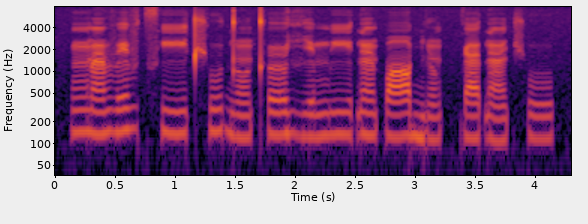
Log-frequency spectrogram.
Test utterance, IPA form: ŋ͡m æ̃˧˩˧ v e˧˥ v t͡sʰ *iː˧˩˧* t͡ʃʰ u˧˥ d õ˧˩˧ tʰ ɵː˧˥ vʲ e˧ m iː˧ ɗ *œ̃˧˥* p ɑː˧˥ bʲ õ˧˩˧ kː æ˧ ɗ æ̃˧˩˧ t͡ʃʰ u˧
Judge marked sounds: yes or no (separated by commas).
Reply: yes, no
